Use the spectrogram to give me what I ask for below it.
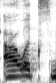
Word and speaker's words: Alex: I know I was definitely confused because it's spelled like Alex, but for some reason he pronounces it as Alec, almost as if there's a C at the end instead of an X.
